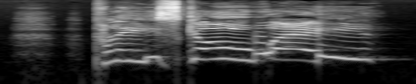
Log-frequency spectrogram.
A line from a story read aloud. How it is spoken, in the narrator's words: She screamed, but the tone of her voice wasn't one of sorrow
